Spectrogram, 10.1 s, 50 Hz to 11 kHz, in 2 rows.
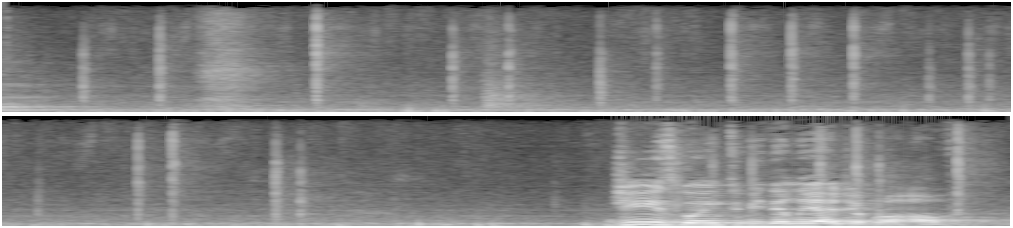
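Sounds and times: faint room hum: 0.0 - 10.0
chalk tapping on blackboard: 0.4 - 6.7, 9.1 - 10.0.

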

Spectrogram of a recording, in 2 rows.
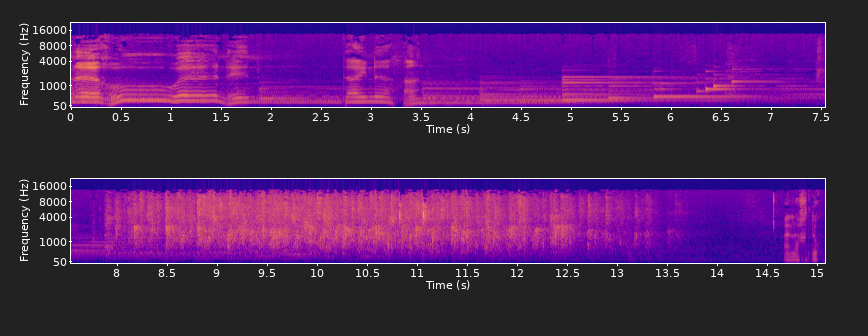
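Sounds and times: piano chord: 0.0 - 10.4
audience applause: 7.8 - 13.8.

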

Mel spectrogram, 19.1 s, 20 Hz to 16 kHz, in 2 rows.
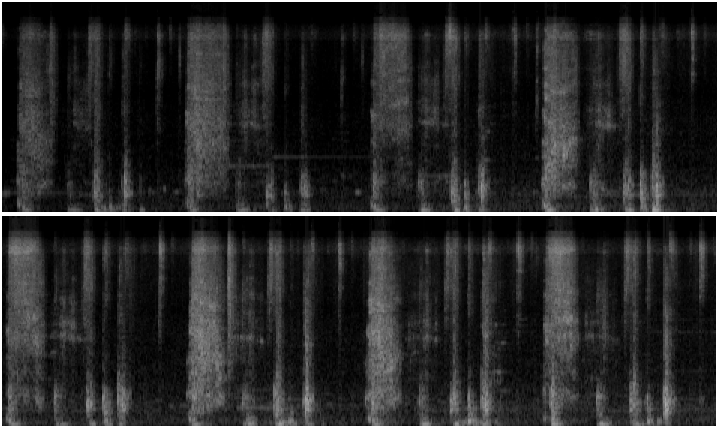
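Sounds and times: man breathing hard: 0.2 - 1.4, 2.4 - 3.7, 4.9 - 6.5, 7.2 - 8.5, 9.6 - 10.8, 12.0 - 13.7, 14.4 - 18.6
hands and feet thudding on mat: 0.2 - 4.2, 4.9 - 6.6, 7.2 - 8.9, 9.6 - 11.3, 12.0 - 13.8, 14.4 - 16.2, 16.8 - 19.0.

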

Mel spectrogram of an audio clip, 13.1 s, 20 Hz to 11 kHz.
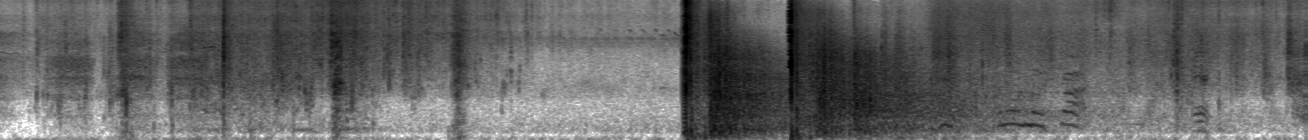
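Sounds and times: shotgun shots echoing: 6.9 - 10.3.

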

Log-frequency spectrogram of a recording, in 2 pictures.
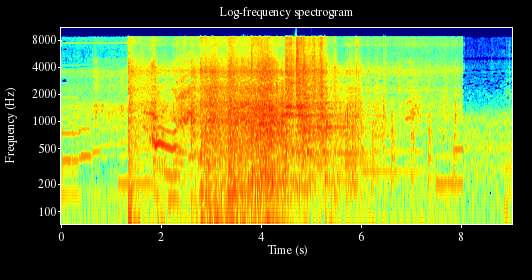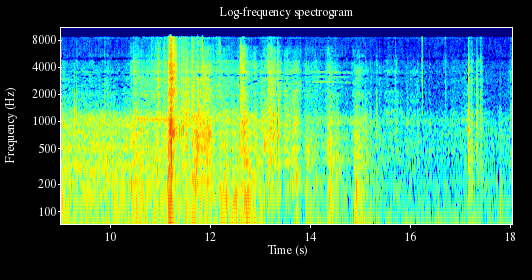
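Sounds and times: car road noise: 0.0 - 18.0
car crash: 0.6 - 15.4
debris knocking and clattering: 1.2 - 1.8, 2.4 - 8.0.

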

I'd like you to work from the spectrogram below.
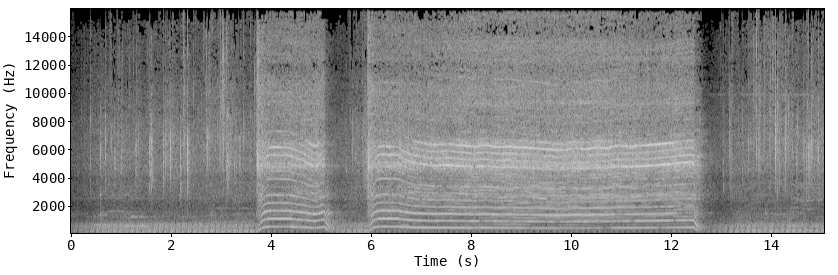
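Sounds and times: air grinder whining on glass: 3.7 - 5.2, 6.0 - 12.8.

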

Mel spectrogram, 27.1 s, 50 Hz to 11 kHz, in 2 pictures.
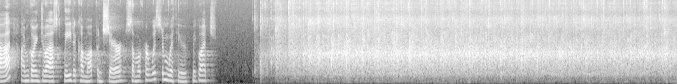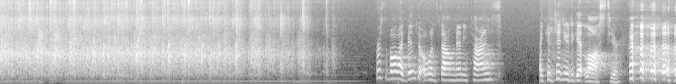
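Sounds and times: audience applauding: 5.1 - 20.3.

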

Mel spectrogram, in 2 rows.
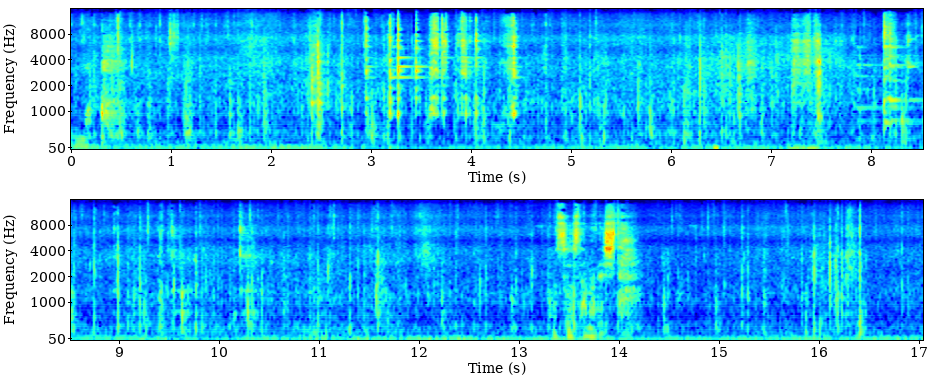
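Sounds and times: metal cups clinking: 2.4 - 4.6, 7.2 - 8.6, 9.3 - 10.6.

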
